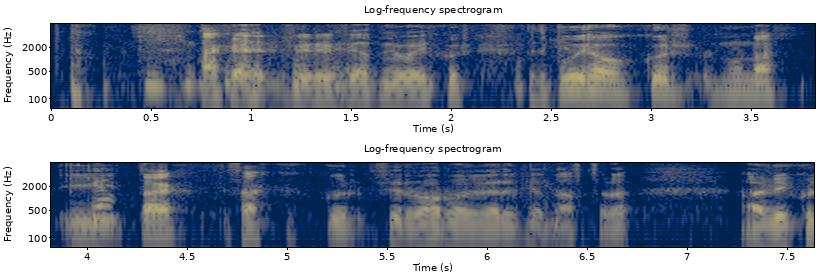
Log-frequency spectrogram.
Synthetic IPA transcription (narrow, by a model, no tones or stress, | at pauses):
t̪ʰaːhkaðɪɾ̥fɪɾɪɾpjat̪nɪɔɣɪhkʏɾ̥ɛt̪ɪɾpuːðɪhawʏkʏɾ̥nuːnait̪aːɣθahkɪkʏɾ̥fɪɾɪɾahɔɾvavɪvɛɾðʏmçɛt̪naaft̪ɪɾað | a̰ðvɪːkʏl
